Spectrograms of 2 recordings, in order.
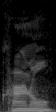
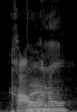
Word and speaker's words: colonel: It's like how colonel. Like you sell. Look at how it's spelled. Colonel. Right. It's pronounced weird.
